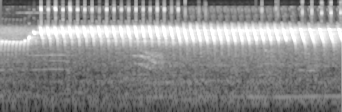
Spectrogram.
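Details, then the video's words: Canary song: a short low whistled note slides upward into a long, fast, even trill of bright high notes, about seven per second, holding steady pitch to the end. "KICAU KENARI FULL GACOR"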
